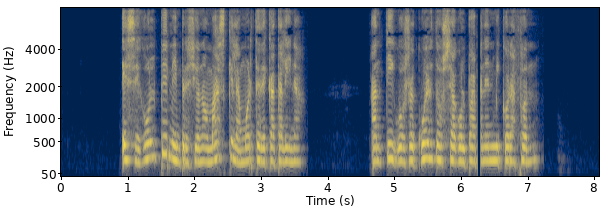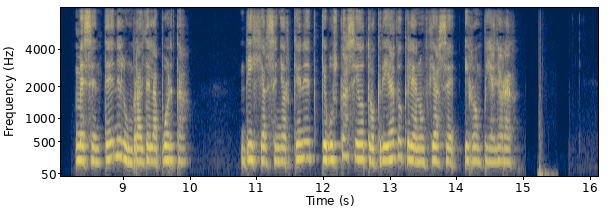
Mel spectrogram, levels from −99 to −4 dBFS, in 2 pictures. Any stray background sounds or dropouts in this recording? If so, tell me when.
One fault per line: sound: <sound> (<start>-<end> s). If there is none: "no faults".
sound: dropout (6.2-6.3 s)
sound: thud (15.2-15.5 s)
